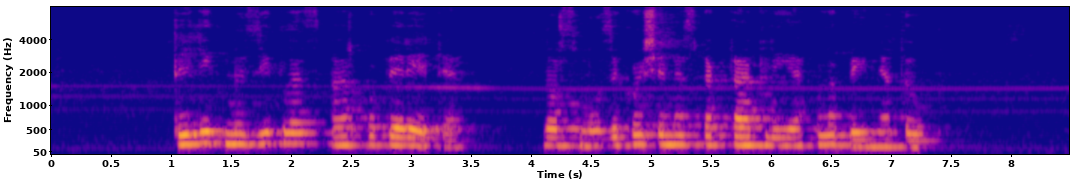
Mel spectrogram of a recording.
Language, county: Lithuanian, Utena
